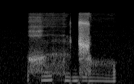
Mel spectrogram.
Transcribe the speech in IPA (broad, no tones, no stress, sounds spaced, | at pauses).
χ ə̤ h ə̤ ɖ͡ʐ ɔ̤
